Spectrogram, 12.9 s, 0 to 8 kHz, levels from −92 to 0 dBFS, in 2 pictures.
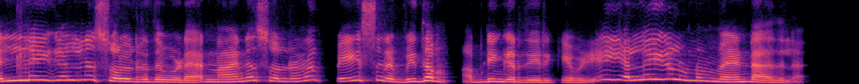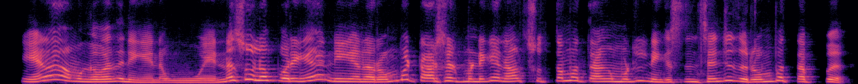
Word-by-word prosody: எல்லைகள்னு 380 +5 +3
சொல்றதை 230 -5 +3
விட, 200 -2 0 0.2
நான் 230 +1 +3
என்ன 325 +7 0
சொல்றேன்னா 280 +6 -2 0.2
பேசுற 370 +4 0 0.2
விதம். 325 +6 +4 0.2
அப்படிங்கிறது 215 -2 +1
இருக்கே 185 0 -4
ஒழிய, 170 - -6 0.2
எல்லைகள் 460 +4 +2
ஒண்ணும் 320 -5 -2
வேண்டாம் 225 -4 +3
இதில. 160 -2 -8 0.7
ஏன்னா, 380 +8 +1
அவங்க 255 -5 -1
வந்து 255 +2 +1
நீங்க 195 -2 -2
என்ன 185 - -6 0.4
என்ன 230 - 0
சொல்ல 405 -6 +4
போறீங்க, 275 +2 +2 0.2
நீங்க 260 -1 +2
என்னை 230 -1 +3
ரொம்ப 305 - -4
டார்ச்சர் 285 -2 +1
பண்ணீங்க. 255 +5 0
என்னால 270 +2 -1
சுத்தமாக 305 +5 -3
தாங்க 255 0 +1
முடியல. 270 +4 -3
நீங்க 210 -1 -3
செ 240 +1 -5
செஞ்சது 265 +1 0
ரொம்ப 260 +8 -1
தப்பு. 230 -1 -1
260 Hz, 170 wpm, -23 LUFS, 230-335 Hz, 0.7 s, விதம்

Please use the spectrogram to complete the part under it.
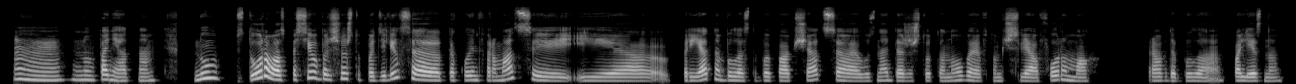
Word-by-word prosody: М, 205 -4 0
ну, 210 -1 -4
понятно. 175 -4 -1 0.4
Ну, 285 +5 +2
здорово, 225 -2 +6
спасибо 220 +8 +1
большое, 240 +2 0
что 255 -5 -5
поделился, 205 - +3
а, - - +1
такой 190 +2 -3
информацией, 195 - +1
и, 175 0 -2
а, 170 -1 -1
приятно 210 +6 +1
было 190 -2 0
с 175 - -6
тобой 180 +1 -5
пообщаться, 180 0 +2
узнать 180 +3 -6
даже 170 -2 -2
что-то 170 0 -5
новое, 180 0 -2
в 160 - -22
том 165 0 -10
числе 170 0 -1
о 155 - 0
форумах. 180 -2 -3 0.5
Правда 175 -2 -3
было 170 +1 -4
полезно. 170 -2 -1
185 Hz, 145 wpm, -22 LUFS, 170-210 Hz, 0.5 s, здорово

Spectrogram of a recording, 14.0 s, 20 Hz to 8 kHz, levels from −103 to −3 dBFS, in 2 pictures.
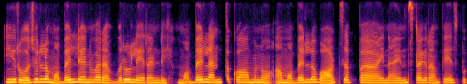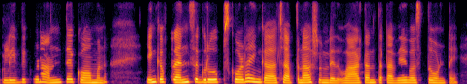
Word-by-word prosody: ఈ - - +4
రోజుల్లో 255 +4 +4
మొబైల్ 220 +4 +2
లేని 235 -1 +2
వారు 230 -2 +2
ఎవ్వరూ 215 +3 0
లేరండి. 205 -1 -1 0.3
మొబైల్ 230 +4 +1
ఎంత 235 +2 -3
కామనో, 225 -1 +1 0.2
ఆ - - +2
మొబైల్‌లో 220 +4 0
వాట్సాప్ 230 +4 -1 0.2
అయిన, 200 0 -2 0.2
ఇన్‌స్టాగ్రామ్, 215 -1 -2
ఫేస్‌బుక్‌లు 215 0 -4
ఇవి 225 +3 -6
కూడా 245 +1 -2
అంతే 235 +4 -1 0.2
కామన్. 215 -1 0 0.7
ఇంకా 255 +1 +4
ఫ్రెండ్స్ 245 +3 +4
గ్రూప్స్ 240 +1 +3
కూడా 245 +4 +3
ఇంకా 235 -4 +1 0.2
చెప్పనవసరం 220 +2 0
లేదు. 195 - -2
వాటంతట 220 +2 -1
అవే 205 +2 -1
వస్తూ 215 0 -5
ఉంటాయి. 195 +4 -9
220 Hz, 135 wpm, -21 LUFS, 210-235 Hz, 0.7 s, ఈ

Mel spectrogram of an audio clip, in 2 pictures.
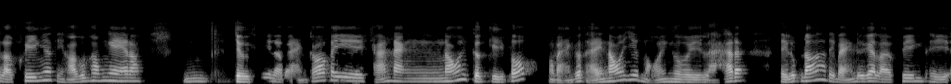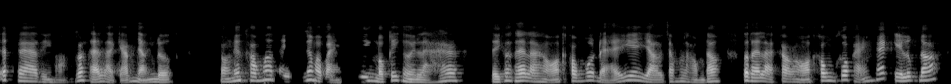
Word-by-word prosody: lời 115 - +3
khuyên 170 +1 +1
á, 200 - +1
thì 130 - -8
họ 115 0 +1
cũng 145 +3 -2
hông 170 +1 -1
nghe 165 -3 +4
đâu, 155 0 +1 0.4
ừm, 140 0 -8 0.3
trừ 125 -2 +7
khi 160 - -5
là - - 0
bạn 90 +3 -5
có 170 +4 +3
cái 175 -5 0
khả 110 +3 +2
năng 140 -2 -1
nói 155 +10 +3
cực 130 - +3
kỳ 120 -2 -1
tốt - - +3 0.2
mà - - -3
bạn - - -2
có - - +2
thể - - +1
nói 150 +9 +3
với 215 - -1
mọi 110 - -5
người 115 -3 -1
lạ 95 -3 -3 0.2
đó, 175 - +6 0.4
thì 115 - +2
lúc 145 +4 -1
đó 175 +7 +3
thì - - -1
bạn 110 +4 +1
đưa 140 - 0
ra 150 +1 +4
lời 115 -4 +1
khuyên 150 -1 -2
thì 120 -2 -4
ít 205 +1 +1
ra 150 -4 +3
thì 120 -4 -8
họ 100 -1 -12
có 185 +2 +3
thể - - +5
là - - 0
cảm 150 - 0
nhận 110 +2 +1
được. 110 -1 +1 0.5
Còn 130 +2 -1
nếu 180 - +3
không 180 +2 +1
á, 220 - +3
thì 125 - -4
nếu 210 - +2
mà - - +4
bạn 100 - 0 0.2
khuyên 170 -2 -3
một 120 - +5
cái 190 - 0
người 120 -9 0
lạ 110 -3 -1
á, 165 - -1 0.4
thì 120 - +3
có 180 - -2
thể 170 +1 +5
là 135 -6 +2
họ 115 -2 +1
không 160 +1 +1
có 190 0 +1
để 195 0 -1
vào 110 -3 +2
trong 140 +5 -5
lòng 105 -6 -7
đâu, 140 +2 +3 0.2
có 185 - +6
thể 155 -2 +5
là - - +2
cầu 120 - +1
họ 110 0 +1
không 175 +7 +1
có 210 +4 +2
phản 160 +4 -5
bác 260 +2 +2
ngay 165 - +3
lúc 180 +2 +1
đó, 195 +5 +4
145 Hz, 285 wpm, -25 LUFS, 120-175 Hz, 0.5 s, trừ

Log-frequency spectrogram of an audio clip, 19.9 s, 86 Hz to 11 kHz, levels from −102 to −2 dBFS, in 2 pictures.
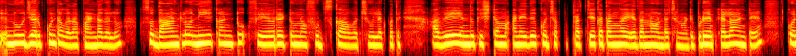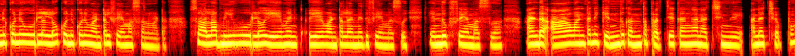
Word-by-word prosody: నువ్వు 265 +1 +4
జరుపుకుంటావు 260 0 +1
గదా 220 - -3
పండగలు. 220 0 -2 0.3
సో, - - -2
దాంట్లో 245 +3 +1
నీకంటూ 260 0 +1 0.2
ఫేవరెట్ 245 0 0
ఉన్న 240 - +1
ఫుడ్స్ 235 -3 -5
కావచ్చు, 215 -1 -4
లేకపోతే 230 +2 -6 0.4
అవే 235 +3 +4
ఎందుకు 245 0 +2
ఇష్టం 245 0 -1
అనేది 240 +1 +1
కొంచెం 245 -1 -2 0.2
ప్రత్యేకతంగా 245 0 +1
ఏదన్నా 230 +1 0
ఉండొచ్చనమాట. 220 -2 -5
ఇప్పుడు 245 +2 +3 0.2
ఎలా 255 +2 +1
అంటే, 225 -2 -3 0.4
కొన్ని, 265 0 +3
కొన్ని 280 0 +3
ఊర్లలో 270 -1 +2
కొన్ని, 255 -2 +3
కొన్ని 260 -1 +2
వంటలు 250 +2 -1
ఫేమస్ 230 -1 -3
అనమాట. 200 -2 -8 0.4
సో, - - -5
అలా 260 +1 +4
మీ 250 - +5 0.2
ఊరిలో 250 0 +3 0.2
ఏ - - +2
వంట 235 -1 0 0.2
ఏ - - 0
వంటలనేవి 230 0 -2
ఫేమస్? 210 -3 -4 0.4
ఎందుకు 245 +1 +3
ఫేమస్సు? 215 -2 -2 0.4
అండ్ 250 0 +6 0.2
ఆ - - +3 0.2
వంట 255 0 +1
నీకెందుకంత 250 0 +1
ప్రత్యేకంగా 245 +3 0
నచ్చింది 230 0 -2 0.2
అనేది 245 0 0
చెప్పు? 235 +5 -6
245 Hz, 150 wpm, -24 LUFS, 230-255 Hz, 0.4 s, అండ్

